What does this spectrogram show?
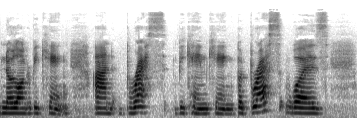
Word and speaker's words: Bres: that we'll talk about bress the tyrant king it's spelt b-r-e-s but it's pronounced breast like chess and he was the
